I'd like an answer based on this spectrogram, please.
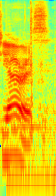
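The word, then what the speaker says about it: Yaris: squirrel yeah so what rhymes with uh Paris it's built in France but is owned by a Japanese car company and of course the answer is this yarus so let's uh see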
